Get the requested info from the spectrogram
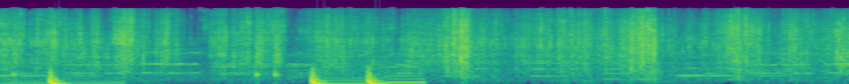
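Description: Clear plastic garment bag crinkling as hands handle the packaged dress, over background music with a few deep bass hits.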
